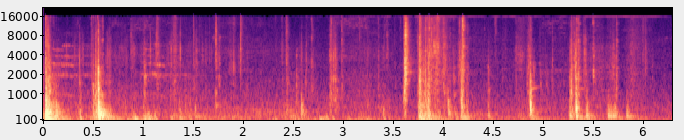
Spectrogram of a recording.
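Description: A Ram pickup truck's driver door being opened and someone climbing into the cab: a series of sharp clicks and knocks from the door and latch, with keys jangling and rustling between.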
